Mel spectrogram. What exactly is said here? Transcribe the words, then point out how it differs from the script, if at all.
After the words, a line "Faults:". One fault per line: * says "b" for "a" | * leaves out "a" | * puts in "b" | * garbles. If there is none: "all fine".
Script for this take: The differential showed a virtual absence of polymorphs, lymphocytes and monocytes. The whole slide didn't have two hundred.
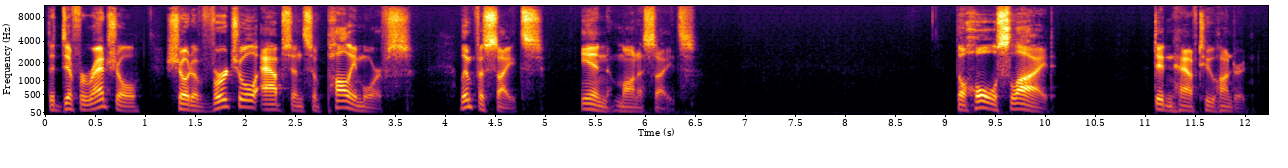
The differential showed a virtual absence of polymorphs, lymphocytes in monocytes. The whole slide didn't have two hundred.
Faults:
* says "in" for "and"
